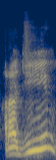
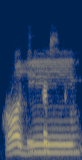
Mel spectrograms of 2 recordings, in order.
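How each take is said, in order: First: The first vowel sounds like a light 'a'. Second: The first vowel sounds like a heavy 'o'. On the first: The speaker calls it wrong. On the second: The speaker calls it right.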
